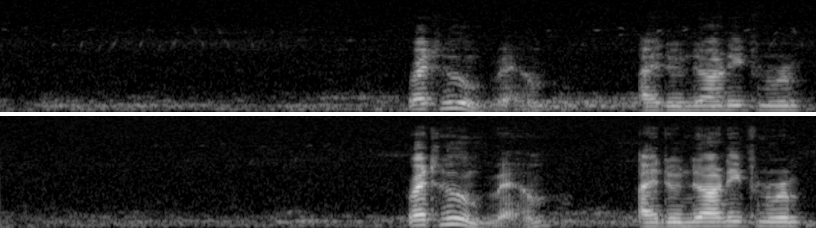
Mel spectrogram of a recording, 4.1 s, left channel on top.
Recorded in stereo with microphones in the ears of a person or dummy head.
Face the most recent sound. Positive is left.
turn(degrees=-50)  # may be behind; listen again after turning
